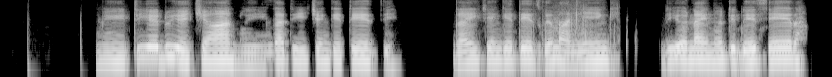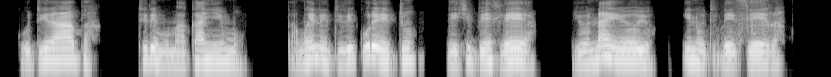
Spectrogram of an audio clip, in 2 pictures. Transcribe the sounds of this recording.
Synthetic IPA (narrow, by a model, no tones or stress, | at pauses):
mitije̞ɗuje̞t͡ʃian̤uiŋɡatiːt͡ʃe̞ŋɡe̞ted͡ze | ŋɡait͡ʃe̞ŋɡe̞te̞d͡zwe̞maniŋɡi | ndijo̞naino̞tiɗe̞t͡se̞ɾa | kṵtiɾapa | tiɾimumakaɲiːmo̞ | pa̰mwe̞nitirikuɾe̞tu | ŋɡe̞t͡ʃibʱe̞ɮe̞ja | jo̞naijo̞jo̞ | ino̞tiɗe̞t͡se̞ːra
